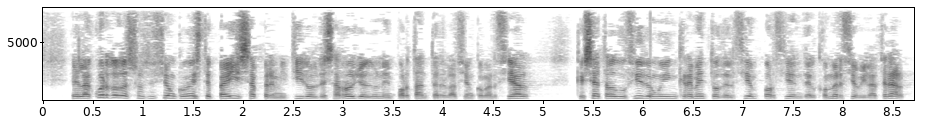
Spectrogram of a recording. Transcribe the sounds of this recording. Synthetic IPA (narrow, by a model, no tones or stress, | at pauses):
elakwe̞ɾðoð̞easo̞θjaθjo̞ŋko̞ŋe̞st̪e̞paisape̞ɾmit̪ið̞oeld̪e̞saro̞ʝoðeunaimpo̞ɾt̪ant̪erelaθjo̞ŋko̞meɾθjal | keseat̪ɾaðuθiðoeŋuŋiŋkɾemẽnt̪oðelθje̞mpo̞ɾθje̞nd̪elko̞meɾθjoβ̞ilat̪e̞ɾal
